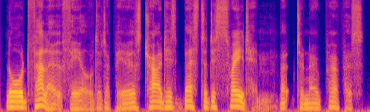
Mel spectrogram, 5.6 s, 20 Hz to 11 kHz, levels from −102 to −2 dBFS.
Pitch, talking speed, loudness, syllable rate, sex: 105 Hz, 150 wpm, -23 LUFS, 4.1 syllables/s, female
